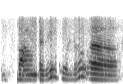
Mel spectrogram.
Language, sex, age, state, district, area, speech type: Telugu, female, 60+, Telangana, Hyderabad, urban, conversation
